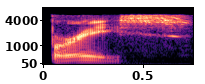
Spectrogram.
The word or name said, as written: brace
